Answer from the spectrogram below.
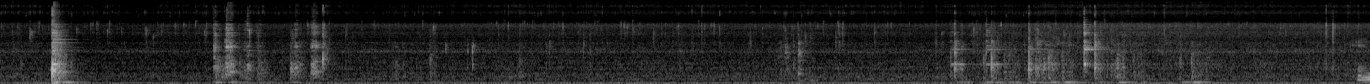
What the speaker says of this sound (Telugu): బాండీ పెట్టుకొని ఆయిల్ పోసుకొని దాంట్లోకి ఒక చిన్న ఉల్లిపాయ ముక్క అండ్ 2 పచ్చిమిర్చి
